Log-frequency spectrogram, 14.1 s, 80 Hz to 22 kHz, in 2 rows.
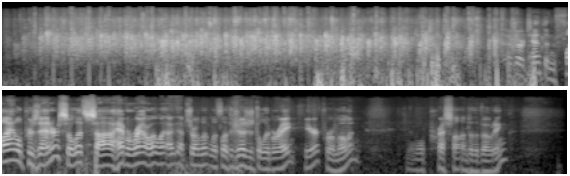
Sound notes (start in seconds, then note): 0.0 audience applause; 6.5 voiceover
